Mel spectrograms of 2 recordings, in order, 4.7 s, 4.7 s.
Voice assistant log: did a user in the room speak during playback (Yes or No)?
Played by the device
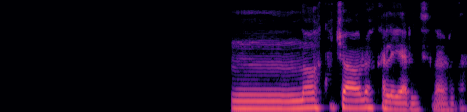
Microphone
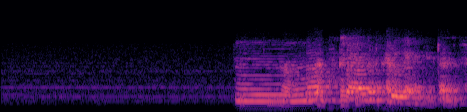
Yes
